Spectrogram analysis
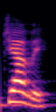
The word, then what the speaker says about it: llave: It's pronounced Y plus vowel, like in llave, key, or my hometown, Sevilla. M, exactly the same as in English, like mama, that is mommy.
